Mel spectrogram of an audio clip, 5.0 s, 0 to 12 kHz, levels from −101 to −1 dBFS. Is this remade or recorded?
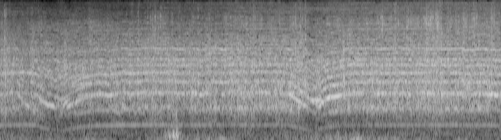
recorded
